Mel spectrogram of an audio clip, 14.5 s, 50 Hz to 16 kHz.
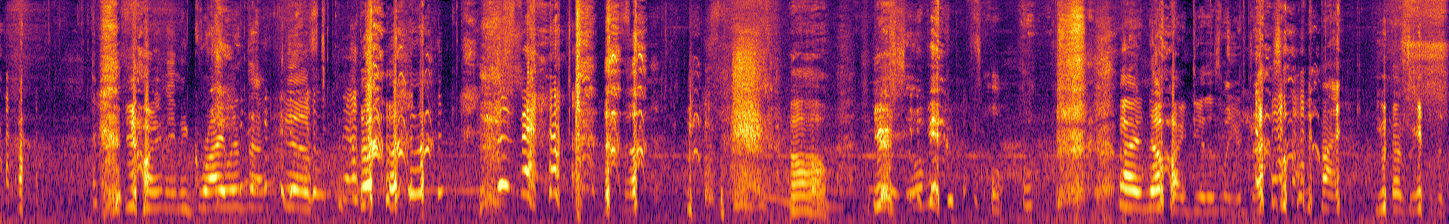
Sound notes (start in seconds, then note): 3.7 crying and laughing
